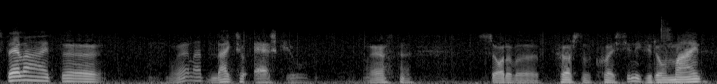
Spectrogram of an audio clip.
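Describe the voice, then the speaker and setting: A man's voice: on the low side, sing-song, normal speed. A kindly small-town doctor feels his way through sentences with uhs and wells. His intonation moves widely, in old radio drama style. The recording is muffled, with faint noise. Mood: hesitant, tactful. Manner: hesitant, full of uh and well. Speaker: actor in radio play.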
